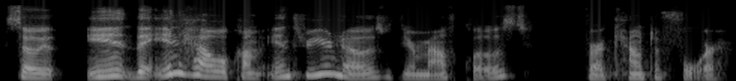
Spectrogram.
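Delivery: ordinary talk, nothing marked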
